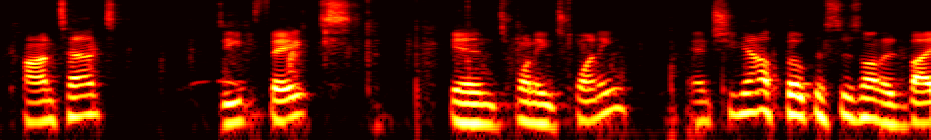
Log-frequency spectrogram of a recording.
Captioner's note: audience applauding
